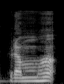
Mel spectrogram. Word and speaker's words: ब्रह्म: hakara and nakara okay so when hakara is followed by the anunasikas like ma or na The Anunasika is pronounced first and the Hakara is heard later. Okay, so it is pronounced as Brahma, and the Hakara is not very pronounced there. It's pronounced subtly.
